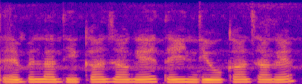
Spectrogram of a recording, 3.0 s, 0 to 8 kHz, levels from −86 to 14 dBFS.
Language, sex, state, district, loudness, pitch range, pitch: Chakma, female, Tripura, Dhalai, -13 LUFS, 235-240 Hz, 235 Hz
